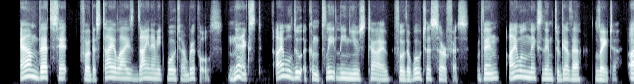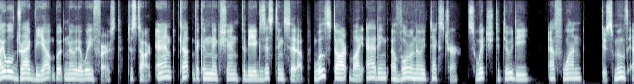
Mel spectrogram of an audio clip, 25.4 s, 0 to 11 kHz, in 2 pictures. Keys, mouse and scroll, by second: 1.8 space, 10.4-11.0 scroll down 3, 10.9 middle click, 13.0 click, 14.4 middle click, 15.1-15.6 scroll up 3, 15.6 middle click, 17.0 ctrl+right click, 17.8-18.2 scroll up 2, 18.2 middle click, 18.9 shift+a, 21.9 middle click, 22.2-23.1 drag, 23.7-24.9 drag.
